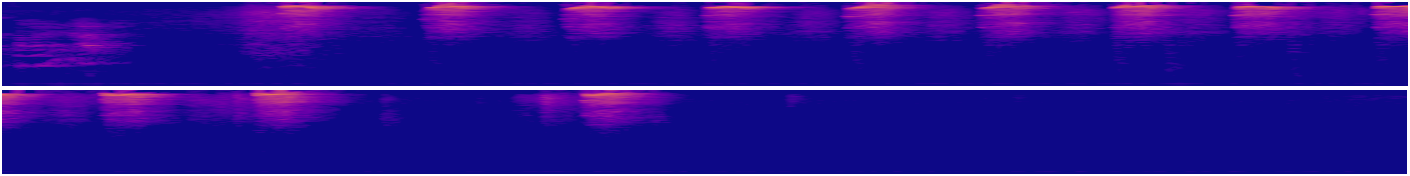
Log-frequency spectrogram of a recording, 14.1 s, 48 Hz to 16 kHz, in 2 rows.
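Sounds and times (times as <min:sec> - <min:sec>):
rubber bulb squeezes hissing air: 0:01.2 - 0:08.7, 0:09.8 - 0:10.3.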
